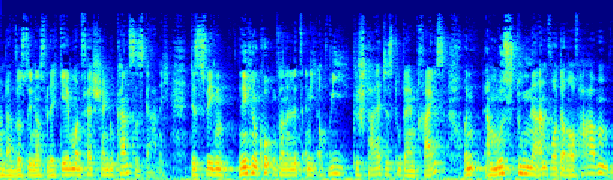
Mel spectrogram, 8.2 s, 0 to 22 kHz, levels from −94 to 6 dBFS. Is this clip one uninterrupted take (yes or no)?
no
